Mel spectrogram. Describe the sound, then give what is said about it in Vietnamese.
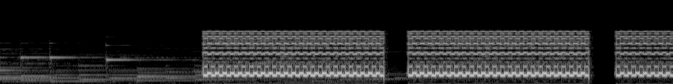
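A telephone rings repeatedly with a bright, buzzy electronic tone, sounding in three long, loud bursts separated by brief gaps, with the last burst cut off. Softer, lower tones come before the ringing begins. “Điện thoại liên tục reo vang từ sáng tới giờ, hết bố mẹ cô lại đến Giản Phái Lam.”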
